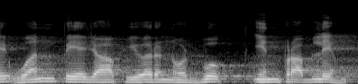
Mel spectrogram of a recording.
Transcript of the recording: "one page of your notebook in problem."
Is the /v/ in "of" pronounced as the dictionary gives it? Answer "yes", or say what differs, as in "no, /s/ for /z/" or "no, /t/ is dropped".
no, /p/ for /v/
